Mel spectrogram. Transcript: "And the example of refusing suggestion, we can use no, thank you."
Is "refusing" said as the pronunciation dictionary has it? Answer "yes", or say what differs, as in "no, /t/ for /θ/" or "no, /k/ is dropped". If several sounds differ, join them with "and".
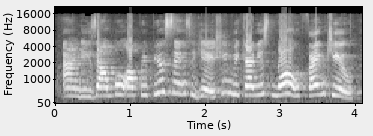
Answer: no, /p/ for /f/ and /s/ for /z/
